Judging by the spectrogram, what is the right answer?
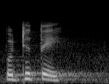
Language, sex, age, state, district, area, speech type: Sindhi, female, 30-45, Maharashtra, Thane, urban, read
